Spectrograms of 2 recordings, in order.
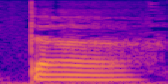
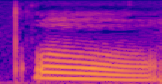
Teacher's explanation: تا کے مقابلے میں قا کی آواز موٹی ہوتی ہے، ادائیگی کے لیے زبان جڑ سے اوپر کو اٹھا دی جاتی ہے، جیسے قا، اور تا میں زبان نیچے رہتی ہے، جیسے تا۔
